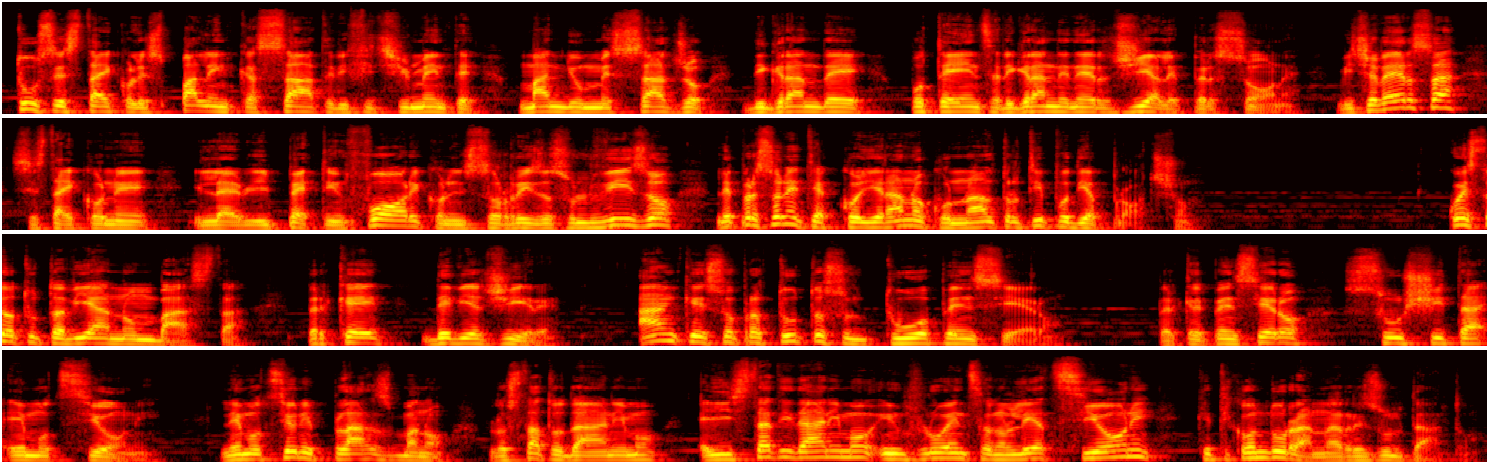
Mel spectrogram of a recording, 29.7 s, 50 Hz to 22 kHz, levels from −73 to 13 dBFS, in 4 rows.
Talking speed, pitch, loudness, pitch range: 160 wpm, 125 Hz, -16 LUFS, 115-150 Hz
